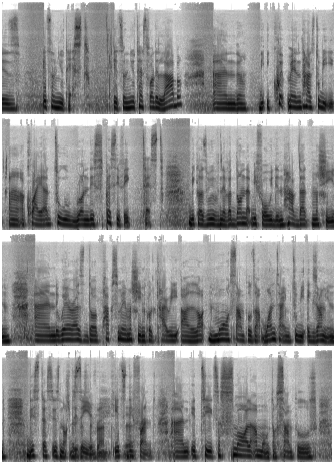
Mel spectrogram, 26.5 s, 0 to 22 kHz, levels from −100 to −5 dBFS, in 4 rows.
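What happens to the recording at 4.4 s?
At 4.4 s, as throughout, there's gain pumping: loud and soft parts sit closer in level and the sound is squashed, a swing of around 25 dB, likely from a fast limiter, unlike a gate's hard cutoff.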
